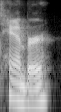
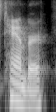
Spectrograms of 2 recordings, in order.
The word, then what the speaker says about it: Timbre: But since she bonded a Reacher Spren, which is the Spren of the Will Shapers, the Spren is called Timbre, not Timbre. Know how to pronounce words. So it's Timbre.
